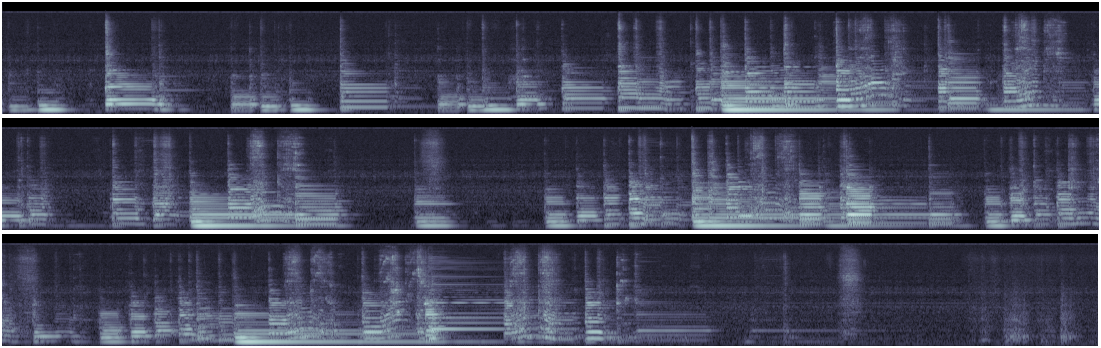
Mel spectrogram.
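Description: Yamaha dreadnought acoustic guitar fingerpicked: a recurring phrase of plucked notes over a ringing low bass note, played several times with short pauses between, dying away near the end.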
